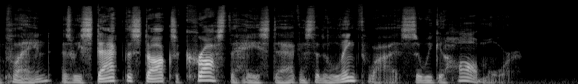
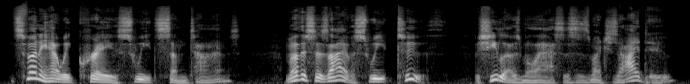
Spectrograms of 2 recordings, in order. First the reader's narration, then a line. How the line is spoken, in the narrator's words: replied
